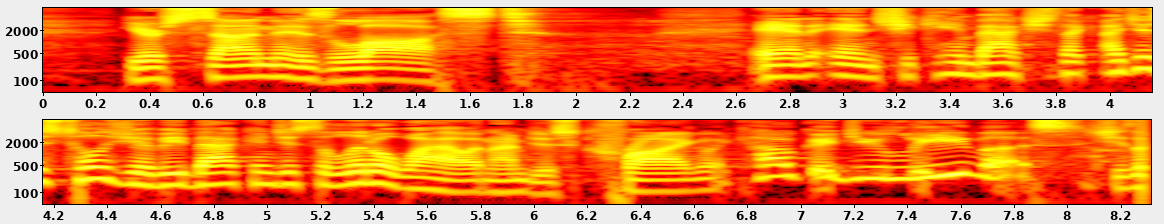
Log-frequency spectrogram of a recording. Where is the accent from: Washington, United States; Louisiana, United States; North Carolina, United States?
Washington, United States; Longview; I grew up in Longview, Kelso, Washington. You know where that is? It's amazing. It is the center of the universe.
